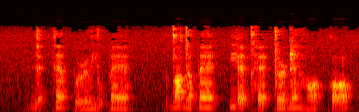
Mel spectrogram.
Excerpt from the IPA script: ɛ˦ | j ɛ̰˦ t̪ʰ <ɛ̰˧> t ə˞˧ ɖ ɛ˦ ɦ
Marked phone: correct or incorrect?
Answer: correct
